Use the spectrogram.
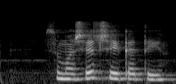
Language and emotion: Russian, neutral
